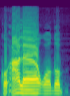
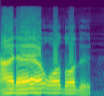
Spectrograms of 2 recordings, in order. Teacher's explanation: Yang benar adalah tidak menambahkan hamzah dan dia harus memantul. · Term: qalqalah kubra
